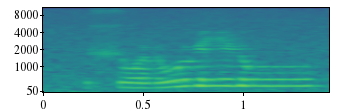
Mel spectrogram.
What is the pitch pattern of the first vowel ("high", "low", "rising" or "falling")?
low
